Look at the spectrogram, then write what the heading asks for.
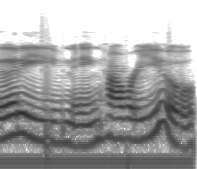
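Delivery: boring, flat, unexcited delivery. Opening a live greeting, a take later called boring: boring, flat delivery. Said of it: "you just sound so boring".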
